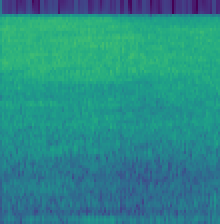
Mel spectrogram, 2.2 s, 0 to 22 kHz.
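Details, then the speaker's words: 2002 Ford F250 7.3 Powerstroke intake pressurized to 20 psi with a homemade boost leak tester, engine off: loud steady air hiss; large boost leak, partly at a coupler, main cause suspected to be a flimsy plastic part. "Well, that definitely sounds like a leak. Man, that sounds like a huge leak."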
